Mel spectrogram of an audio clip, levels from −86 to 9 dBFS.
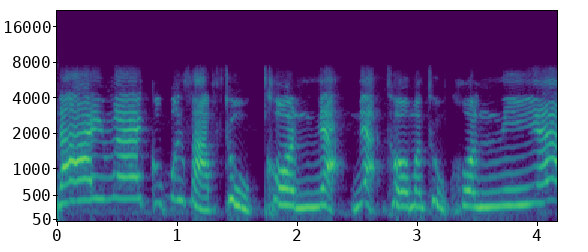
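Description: No technical faults can be heard in this speech, which comes through an AMR wideband (HD Voice) link with nothing above about 7.1 kHz.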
